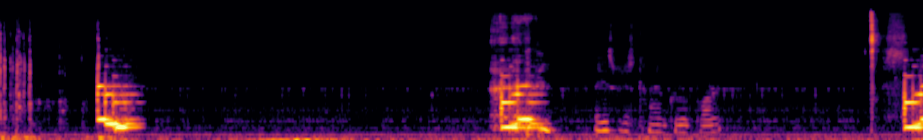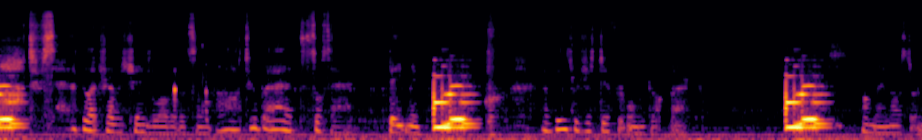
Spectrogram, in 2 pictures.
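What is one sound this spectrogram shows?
A short electronic message chime sounds several times.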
